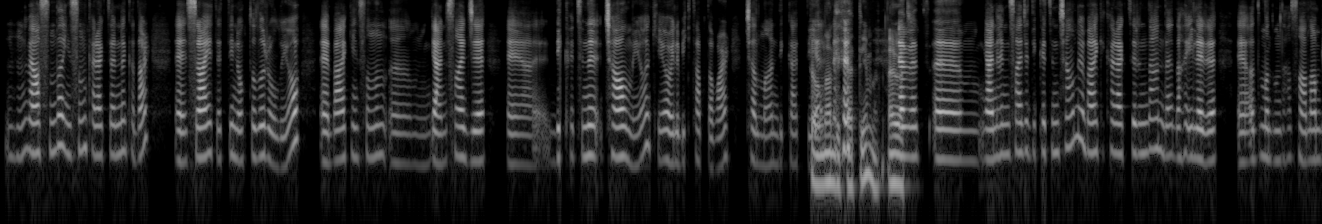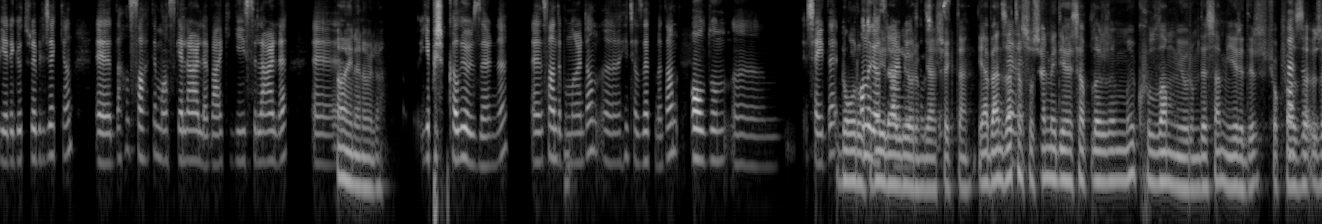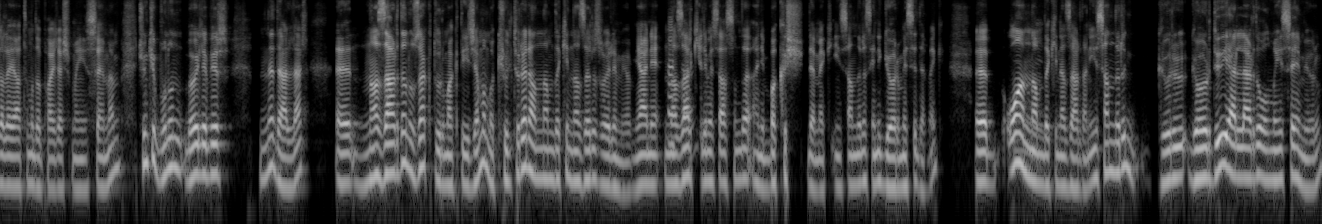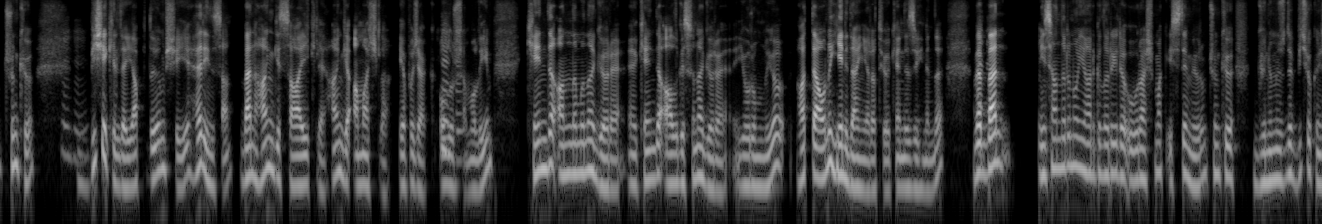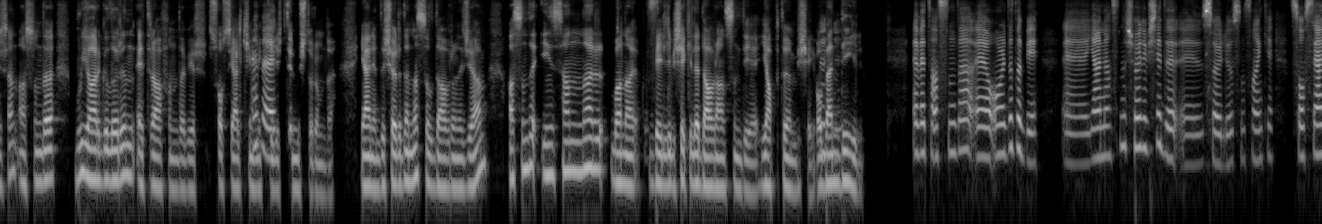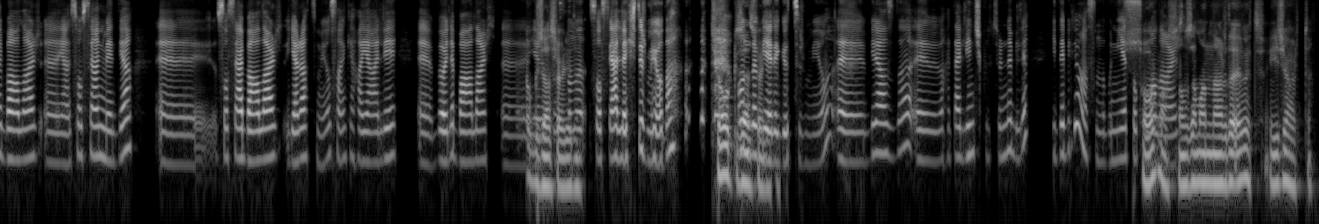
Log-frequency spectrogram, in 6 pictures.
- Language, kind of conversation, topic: Turkish, podcast, İş hayatındaki rolünle evdeki hâlin birbiriyle çelişiyor mu; çelişiyorsa hangi durumlarda ve nasıl?
- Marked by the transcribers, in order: chuckle; other background noise; laughing while speaking: "sosyalleştirmiyor da. Onu da bir yere götürmüyor"; chuckle; stressed: "Çok"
